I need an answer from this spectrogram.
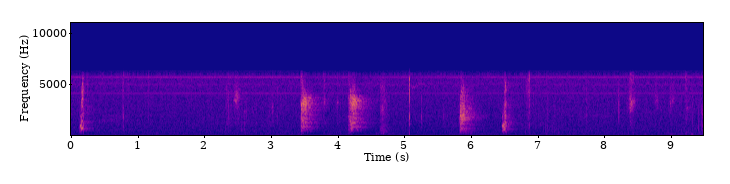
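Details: Five-week-old Maltese puppies out playing, recorded April 16: sharp high yapping barks in short bursts, four louder ones clustered in the middle and a few fainter yips scattered around them, with soft background noise.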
